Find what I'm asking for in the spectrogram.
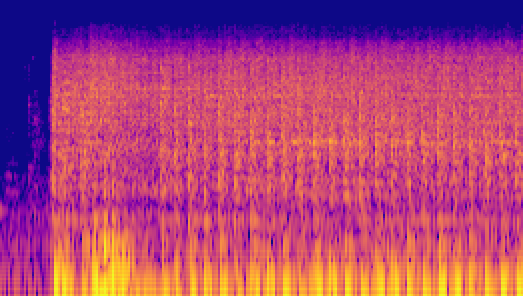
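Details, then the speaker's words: K-swapped Honda Civic after fuel tuck kit install, cranked to check for fuel leaks with the throttle body removed: steady starter cranking at roughly three beats a second that never catches; expected no-start, no leaks found. "the car won't start they have no throttle body on but it'll crank it and see what happens"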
